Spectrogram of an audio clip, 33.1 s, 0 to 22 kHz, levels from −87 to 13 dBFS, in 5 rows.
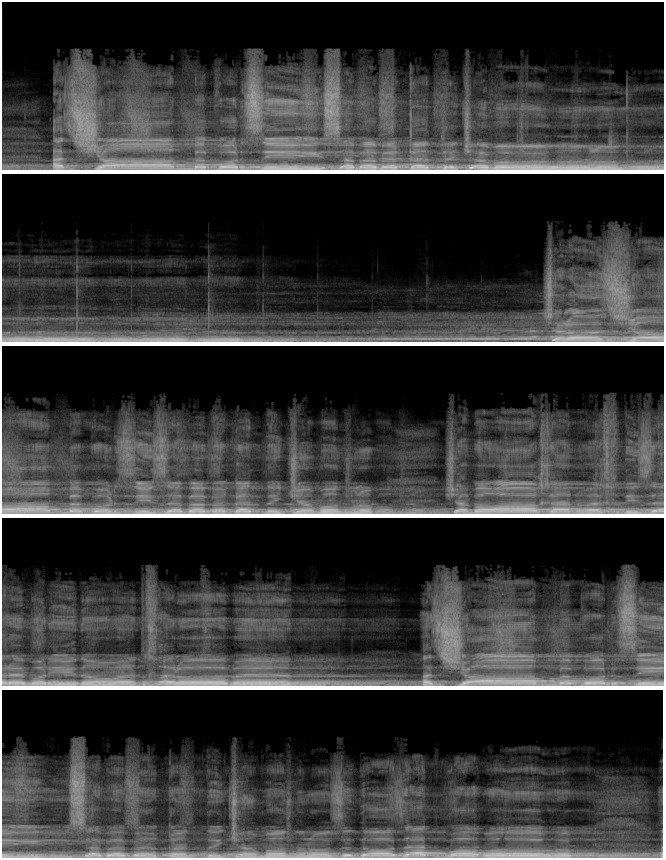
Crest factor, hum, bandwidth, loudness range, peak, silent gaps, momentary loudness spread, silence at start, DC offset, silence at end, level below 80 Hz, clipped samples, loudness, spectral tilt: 14 dB; none; 16 kHz; 6 LU; -2 dBFS; none; 14 LU; 0 s; 0.2%; 0 s; -60 dBFS; under 0.1%; -17 LUFS; -4.5 dB/octave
